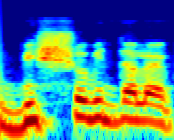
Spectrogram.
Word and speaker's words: বিশ্ববিদ্যালয়: আচ্ছা, এবার আমি বলি বিশ্ববিদ্যালয় কয়টা, চলো আমরা দেখি। বিশ, শো, বিদ, দা, লয়। বিশ্ববিদ্যালয় 1 2 3 4 5, পাঁচটা অক্ষর।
